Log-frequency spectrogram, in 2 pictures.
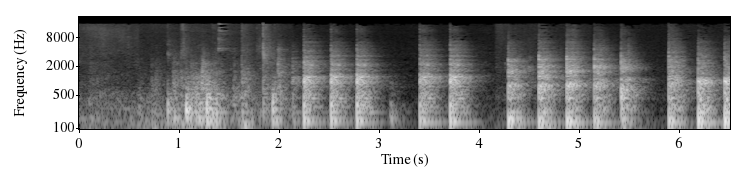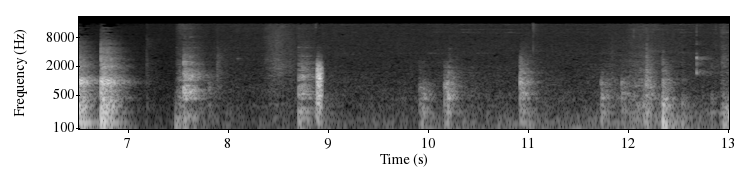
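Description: A screwdriver tapping around the edge of a set plaster mould: a fast run of sharp knocks, about four a second, then scattered single taps after about seven seconds. The tapping works the flat mould loose so it can be lifted without breaking.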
